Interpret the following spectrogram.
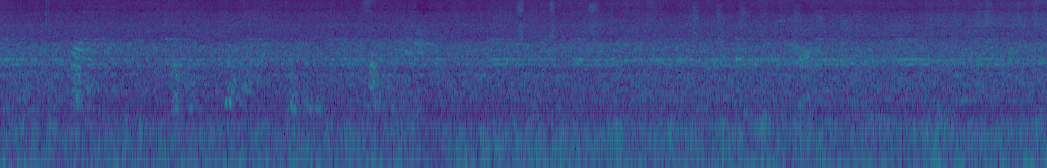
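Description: Amtrak diesel locomotive running as it approaches slowly along the track, a steady low rumble with faint voices in the background.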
